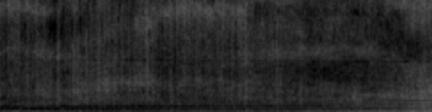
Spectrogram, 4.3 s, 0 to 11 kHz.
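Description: A Hughes 500 helicopter's turbine engine and main rotor, running at full power as it lifts off and flies away: a steady hum over a broad rushing noise, slowly fading near the end as it moves off.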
